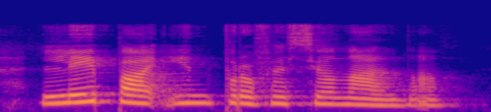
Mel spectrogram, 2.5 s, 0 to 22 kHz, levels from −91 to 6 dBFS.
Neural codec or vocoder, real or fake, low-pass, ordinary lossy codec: vocoder, 22.05 kHz, 80 mel bands, WaveNeXt; fake; 9.9 kHz; none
